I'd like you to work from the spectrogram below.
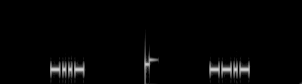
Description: Morse code, heard as a keyed tone, about 40 wpm, 700 Hz. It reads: X Q
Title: Single Letters - Rapid-Fire 40wpm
